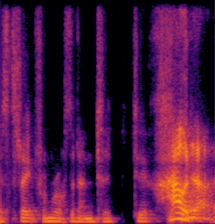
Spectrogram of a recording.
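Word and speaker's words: Gouda: from Rotterdam to to howda as it's pronounced in Netherlands and when you get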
